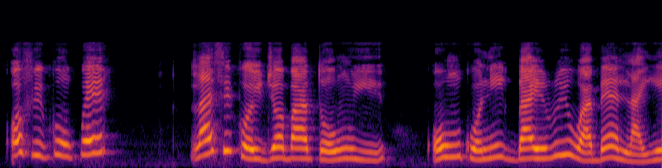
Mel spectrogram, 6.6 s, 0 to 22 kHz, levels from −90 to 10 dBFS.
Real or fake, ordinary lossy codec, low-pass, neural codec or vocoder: fake; none; none; codec, 16 kHz, 4 kbps, FunCodec, trained on LibriTTS, 50 frames a second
